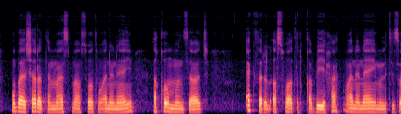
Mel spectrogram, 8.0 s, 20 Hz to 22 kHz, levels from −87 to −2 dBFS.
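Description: Nothing in the speech stood out as a technical problem on listening.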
